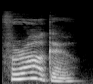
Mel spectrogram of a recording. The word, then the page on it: farrago: British English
